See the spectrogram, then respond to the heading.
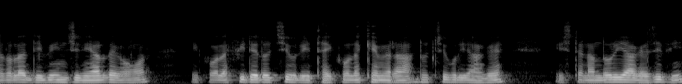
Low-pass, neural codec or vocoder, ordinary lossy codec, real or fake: none; none; none; real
